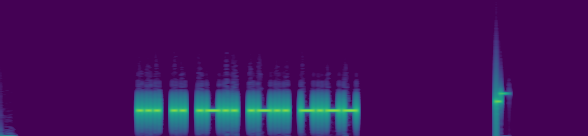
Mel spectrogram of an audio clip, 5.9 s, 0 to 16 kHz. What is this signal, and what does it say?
Morse code, heard as a keyed tone, about 28 wpm, 700 Hz. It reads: SILLY
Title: Five Letter Words - 28wpm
